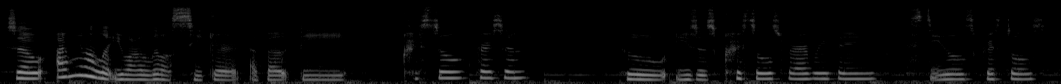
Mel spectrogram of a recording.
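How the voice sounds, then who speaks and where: A woman's voice: on the high side, mellow, a little hiss or hum. A woman playing a playful, smug female supervillain in an ASMR roleplay, teasing and talking down to the listener. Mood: scheming, dismissive. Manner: teasing, condescending, drawn-out delivery.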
